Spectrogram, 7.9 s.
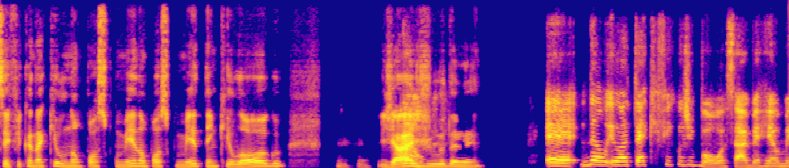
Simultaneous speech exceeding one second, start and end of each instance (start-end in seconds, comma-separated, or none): none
